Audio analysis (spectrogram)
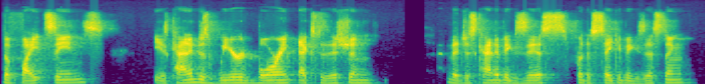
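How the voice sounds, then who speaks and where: A man's voice: medium pitch, steady tone, normal speed, fairly bright tone. A young man chatting casually as a podcast co-host, blunt and opinionated, with plenty of swearing. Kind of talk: casual chat.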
